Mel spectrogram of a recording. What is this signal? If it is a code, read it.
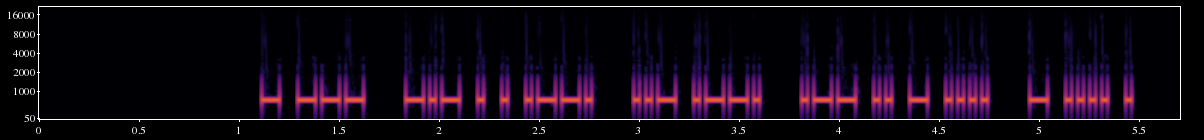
Morse code, heard as a keyed tone, about 40 wpm, 700 Hz. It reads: TO KEEP UP WITH THE
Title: Sets of 5 Words Encore 40wpm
